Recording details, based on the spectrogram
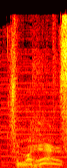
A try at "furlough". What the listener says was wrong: No, you're changing the second letter. It's furlough, like a fur coat.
